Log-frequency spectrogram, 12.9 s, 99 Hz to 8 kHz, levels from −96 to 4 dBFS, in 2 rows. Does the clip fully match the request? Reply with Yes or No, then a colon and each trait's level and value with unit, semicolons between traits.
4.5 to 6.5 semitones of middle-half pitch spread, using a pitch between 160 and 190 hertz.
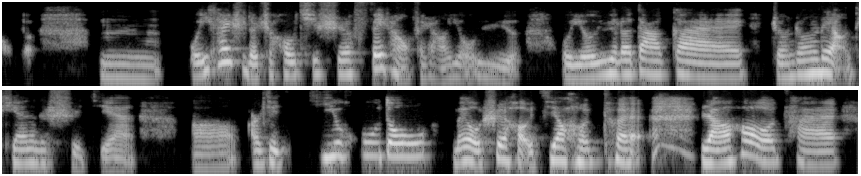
No: average, 4.1 semitones; medium, 185 Hz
